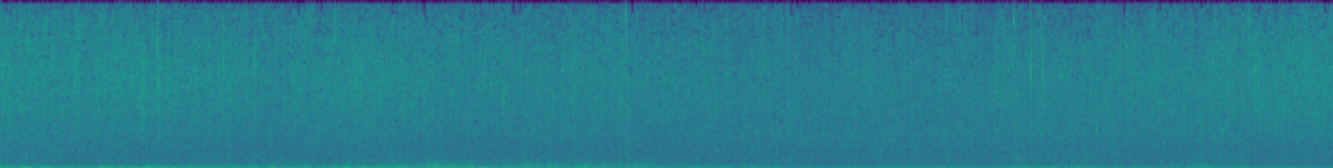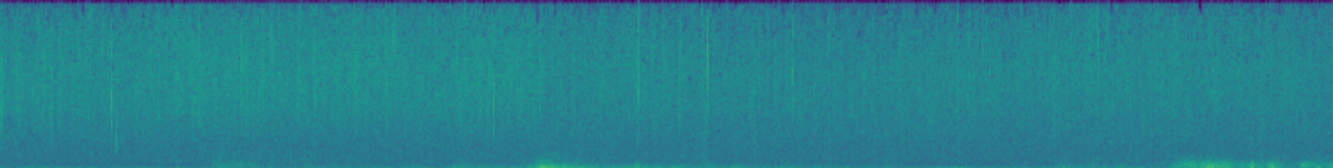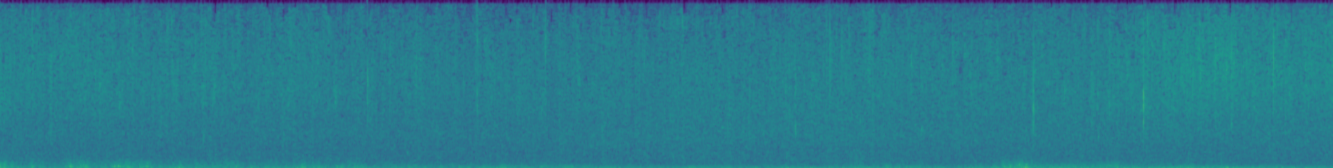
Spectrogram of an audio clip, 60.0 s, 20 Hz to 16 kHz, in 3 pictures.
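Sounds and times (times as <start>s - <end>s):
steady rain falling: 0.0s - 59.9s
thunder rumbling: 26.8s - 32.2s, 37.6s - 59.8s.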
